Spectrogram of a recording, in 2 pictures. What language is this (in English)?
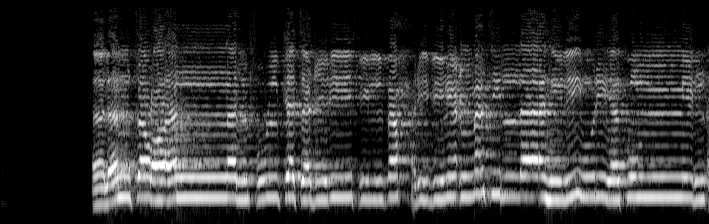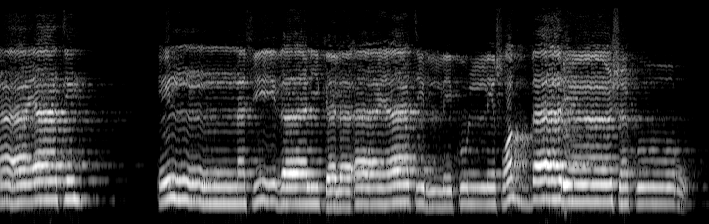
Arabic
